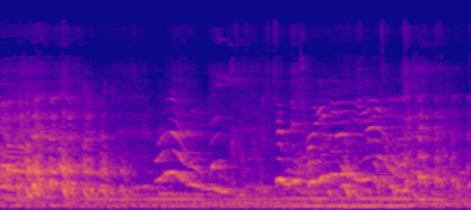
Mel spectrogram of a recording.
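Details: Siberian Husky Coco at a reunion with her owners gives wavering, rising and falling whining howls, several sliding notes in a row, amid people talking and laughing indoors.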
